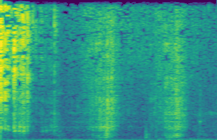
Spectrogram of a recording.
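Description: Crisp, crackly crunching of a potato chip being bitten and chewed, with about three brittle bursts spaced irregularly over a second and a half, fairly quiet and with no talking.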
